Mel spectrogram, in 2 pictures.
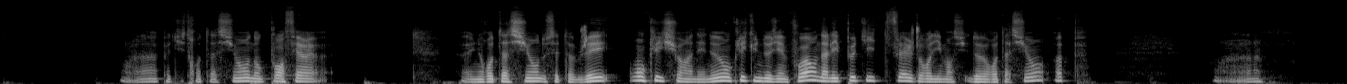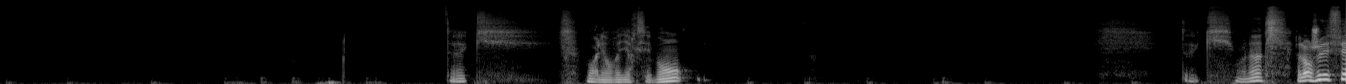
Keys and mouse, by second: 0.1-1.2 drag, 1.7 click, 6.4 click, 7.6 click, 9.9-11.1 drag, 11.5-12.8 drag, 13.5 click, 15.0 click, 16.1 click, 17.1 click, 18.3-19.3 drag, 19.4 click, 20.1 click, 21.0 click, 22.2 click, 23.3-24.4 drag, 24.8 click.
